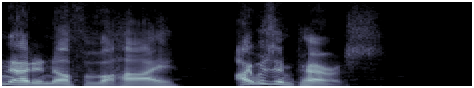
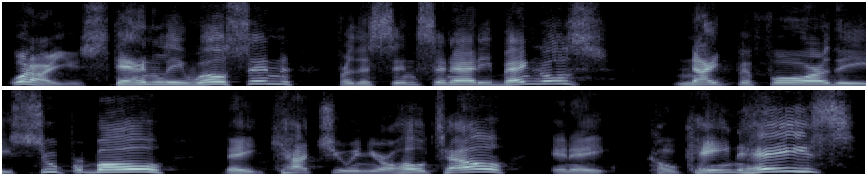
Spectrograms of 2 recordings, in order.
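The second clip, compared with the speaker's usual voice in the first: escalating comedy rant; 6 semitones higher than usual. Real, not acted. Ranting at the athlete.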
